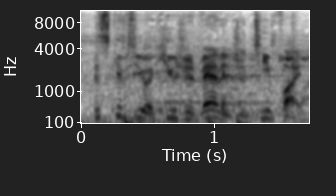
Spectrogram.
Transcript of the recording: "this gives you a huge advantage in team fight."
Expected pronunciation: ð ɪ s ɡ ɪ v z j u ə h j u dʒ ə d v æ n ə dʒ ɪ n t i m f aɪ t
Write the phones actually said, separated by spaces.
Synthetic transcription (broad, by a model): ð ɪ s ɡ ɪ v z j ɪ ə h j u dʒ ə d v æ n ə dʒ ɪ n t i m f aɪ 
